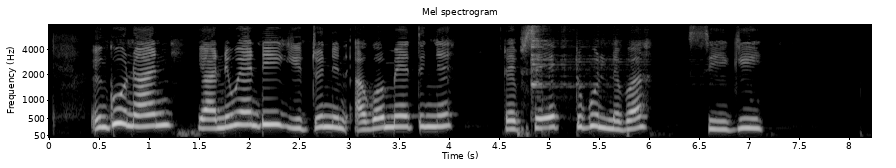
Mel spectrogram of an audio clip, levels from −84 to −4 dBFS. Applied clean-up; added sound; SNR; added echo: neural mask model RNNoise.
